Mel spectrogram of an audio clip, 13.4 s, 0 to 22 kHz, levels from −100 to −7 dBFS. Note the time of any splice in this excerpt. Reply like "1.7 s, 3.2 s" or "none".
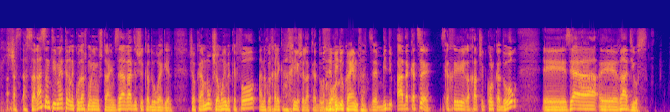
4.6 s, 5.4 s, 6.0 s, 6.5 s, 7.9 s, 8.9 s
